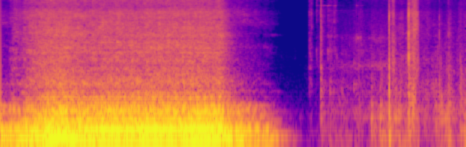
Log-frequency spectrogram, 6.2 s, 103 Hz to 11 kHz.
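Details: BMW E36 2.8L engine with ZF 5-speed gearbox, first start after refitting: catches and runs lumpy with uneven low throb for about three seconds, then dies. Rough running.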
